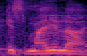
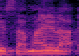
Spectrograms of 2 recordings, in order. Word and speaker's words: Ismail: Yoruba say Samaila. Hausa say Samaila. They pronounce it that way. But the Arabic pronunciation is Ismail. Ismail. Which is also in the Christian Bible is Ishmael.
